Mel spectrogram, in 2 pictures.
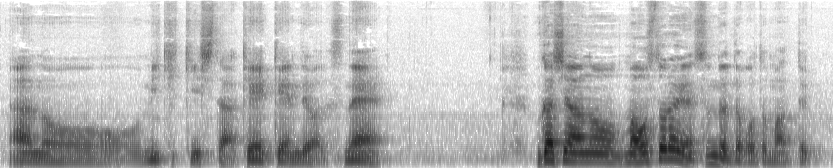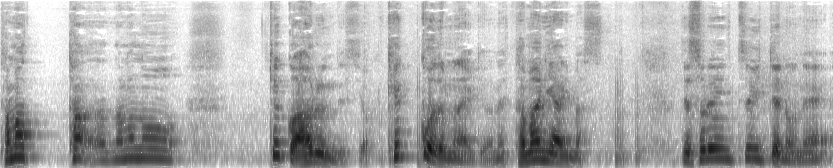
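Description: A man's voice: sits low, warm tone. A man teaching English pronunciation in a casual spoken lesson, chatty with lots of fillers and repeated sound demonstrations.

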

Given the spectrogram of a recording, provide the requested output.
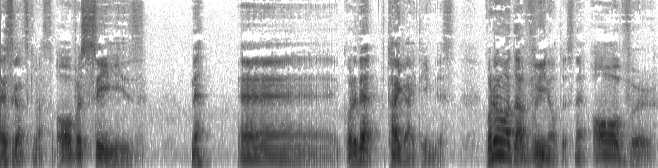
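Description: Middle-aged man, low voice, lively swinging pitch, chatty English pronunciation lesson, drawn-out fillers, repeats model words. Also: vocal fry. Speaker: English teacher.

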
